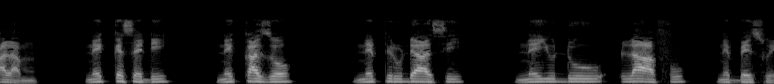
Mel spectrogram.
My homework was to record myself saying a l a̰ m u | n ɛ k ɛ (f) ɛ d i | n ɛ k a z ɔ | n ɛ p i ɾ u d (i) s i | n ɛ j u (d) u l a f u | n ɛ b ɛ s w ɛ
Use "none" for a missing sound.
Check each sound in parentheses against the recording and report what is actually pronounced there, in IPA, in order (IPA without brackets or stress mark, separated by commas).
s, a, d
